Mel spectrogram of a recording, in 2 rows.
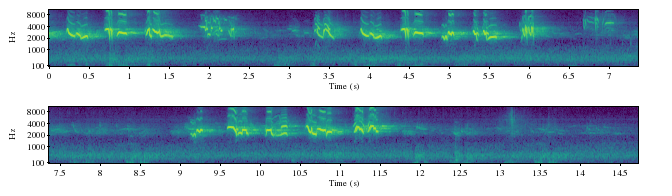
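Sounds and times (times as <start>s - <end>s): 
American robin whistled caroling: 0.0s - 2.4s, 3.3s - 7.2s, 9.1s - 12.6s.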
